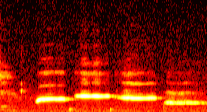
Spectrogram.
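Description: A person whistles a short tune of four sustained, gliding notes, clear, with brief pauses between phrases and no talking over it.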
